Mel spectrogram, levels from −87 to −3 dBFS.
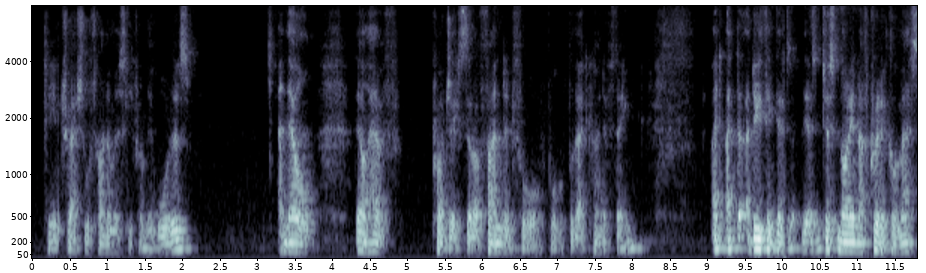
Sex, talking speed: male, 165 wpm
